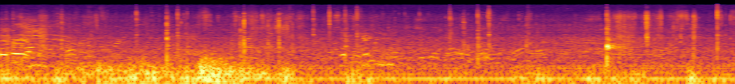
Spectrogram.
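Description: Paddles pop sharply against a plastic ball in a rally outdoors.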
